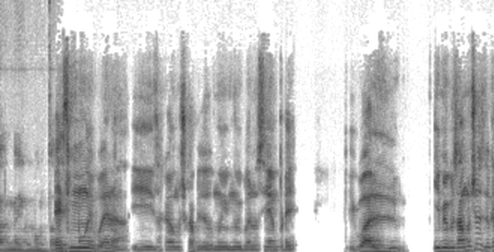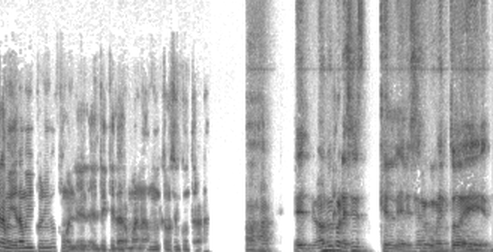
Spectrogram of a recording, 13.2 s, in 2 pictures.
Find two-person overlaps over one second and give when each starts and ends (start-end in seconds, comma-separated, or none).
none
